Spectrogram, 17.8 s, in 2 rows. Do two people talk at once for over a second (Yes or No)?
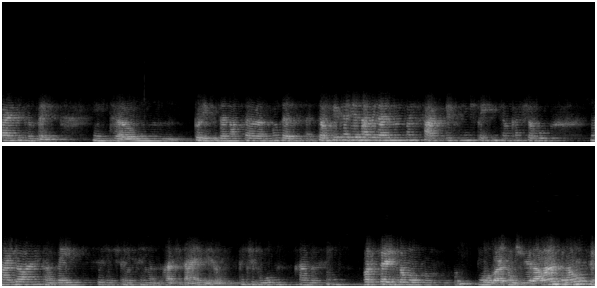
No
